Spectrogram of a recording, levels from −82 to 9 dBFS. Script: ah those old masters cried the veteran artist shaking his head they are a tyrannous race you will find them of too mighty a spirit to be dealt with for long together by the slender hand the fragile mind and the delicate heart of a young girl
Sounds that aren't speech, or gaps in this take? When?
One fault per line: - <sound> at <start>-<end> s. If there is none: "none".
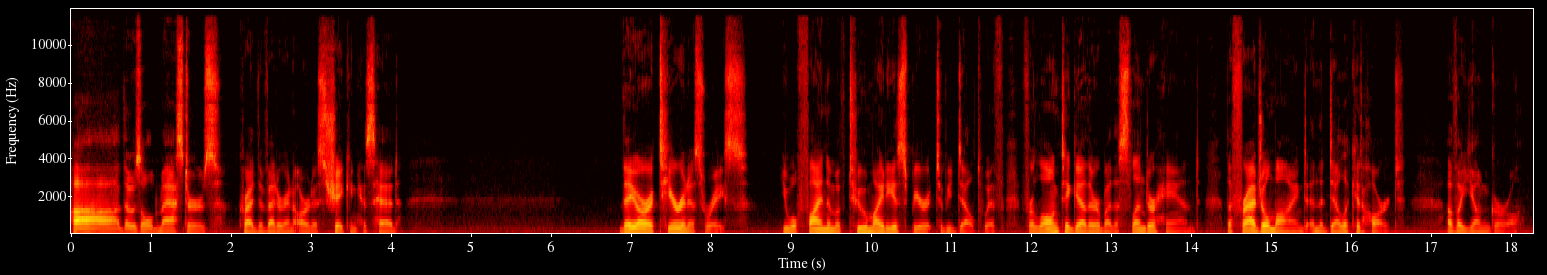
none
